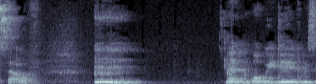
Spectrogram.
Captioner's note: clears throat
